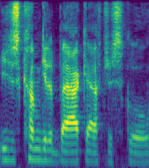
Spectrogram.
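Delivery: ordinary delivery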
